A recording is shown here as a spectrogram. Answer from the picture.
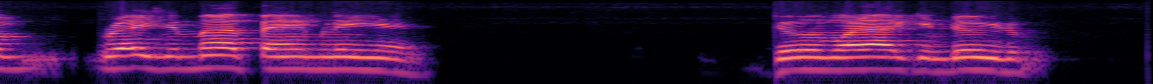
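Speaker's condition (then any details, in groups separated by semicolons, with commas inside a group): Traumatic brain injury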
